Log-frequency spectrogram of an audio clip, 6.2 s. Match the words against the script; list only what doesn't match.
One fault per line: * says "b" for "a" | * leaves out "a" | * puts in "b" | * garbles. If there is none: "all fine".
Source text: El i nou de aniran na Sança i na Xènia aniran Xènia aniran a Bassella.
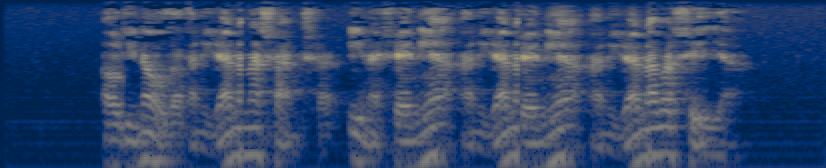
all fine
